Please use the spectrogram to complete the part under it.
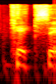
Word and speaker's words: kex: Kex är det ljudlagsenliga svenska uttalet eftersom K före E blir förmjukat. Kex är ett, ett uttal som mera går på själva lånordet cakes va, som behåller den, det ljudet.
